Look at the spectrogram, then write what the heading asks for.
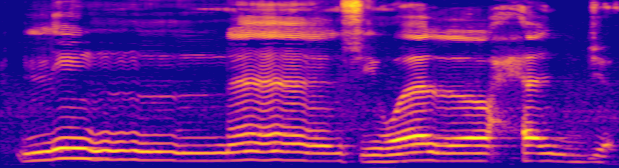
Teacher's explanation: Linna dengung je wajibul gunnah ni. Nun sabdu dengung panjang. Na panjang dua rakaat mak asli, wal wa terambil lam mati, wal lam qamariyah.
